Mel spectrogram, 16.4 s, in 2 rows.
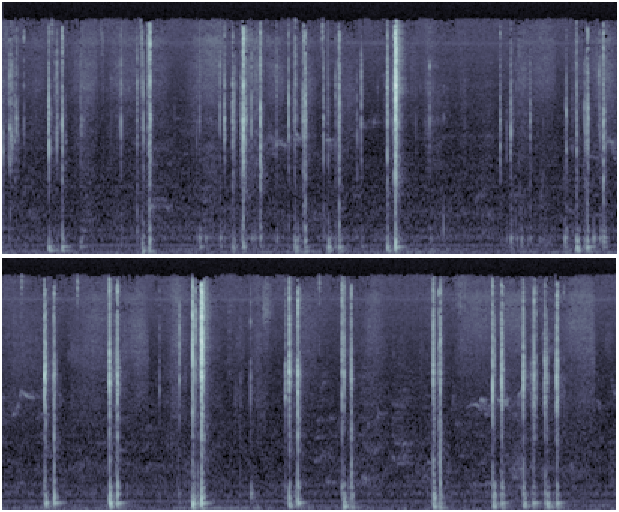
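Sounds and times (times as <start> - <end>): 
typing: 2.9 - 5.4, 7.5 - 9.0, 9.6 - 9.9, 12.0 - 13.0, 13.9 - 15.7.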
